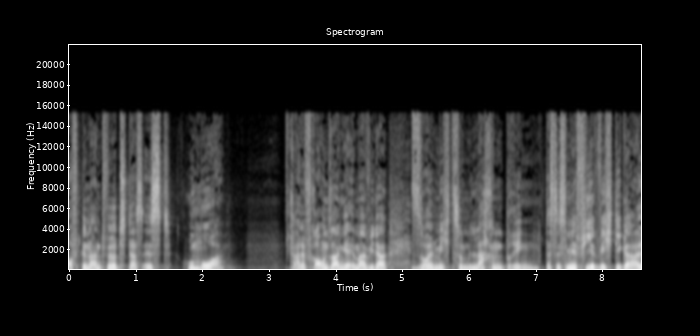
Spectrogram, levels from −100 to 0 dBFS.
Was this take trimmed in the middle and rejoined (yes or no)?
yes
